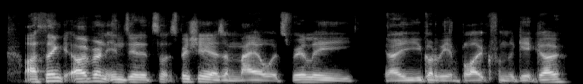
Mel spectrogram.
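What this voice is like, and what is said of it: New Zealand accent. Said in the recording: “we can hear an accent in your voice, so we know that you're a Kiwi”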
